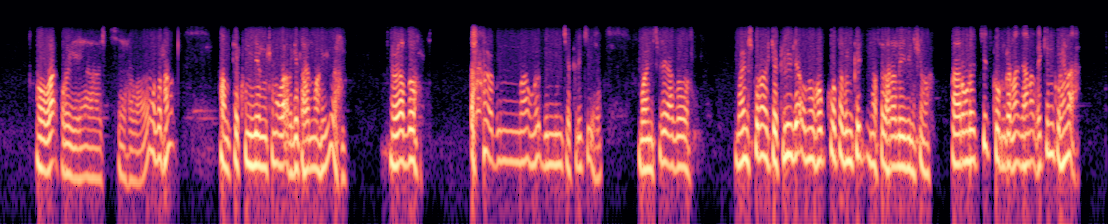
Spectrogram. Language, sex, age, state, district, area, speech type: Santali, male, 45-60, Jharkhand, East Singhbhum, rural, conversation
